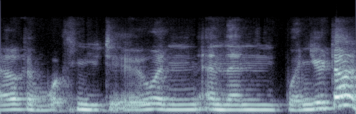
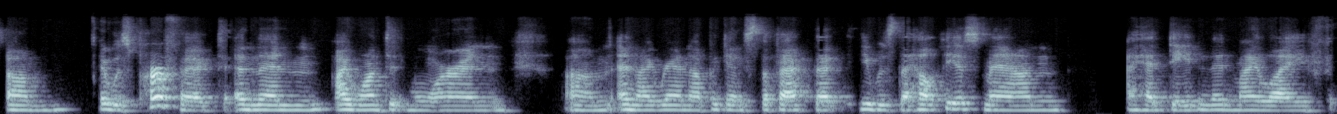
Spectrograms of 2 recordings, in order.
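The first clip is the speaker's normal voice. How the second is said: ordinary talk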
